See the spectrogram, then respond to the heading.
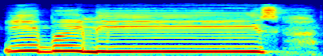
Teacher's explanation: یا مدہ کے بعد دوبارہ ساکن حرف آ رہا ہے تو اس وجہ سے ہم یہاں پر وقف کرتے وقت تھوڑا زیادہ کھینچ کر پڑھیں گے۔ · ابلیس کے اندر با حرف قلقلہ میں سے آ رہا ہے تو با کے اوپر ہم قلقلہ کریں گے، اور پھر یا مدہ ہونے کی وجہ سے ہم یا کو بھی تھوڑا سا کھینچ کر پڑھیں گے۔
